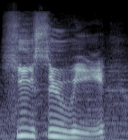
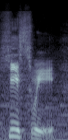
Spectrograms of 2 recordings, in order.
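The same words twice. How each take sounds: First: The word is said with three syllables. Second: The word is said with two syllables. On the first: "American fans has been them pronouncing Hisui as" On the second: "it's actually just two syllables"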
